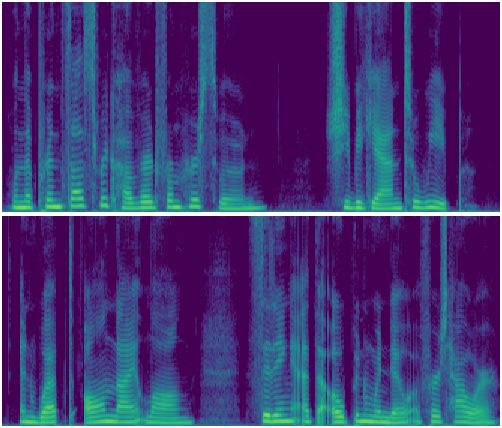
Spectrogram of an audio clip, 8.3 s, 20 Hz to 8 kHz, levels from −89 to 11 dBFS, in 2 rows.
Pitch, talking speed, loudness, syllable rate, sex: 205 Hz, 175 wpm, -19 LUFS, 4.9 syllables/s, female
